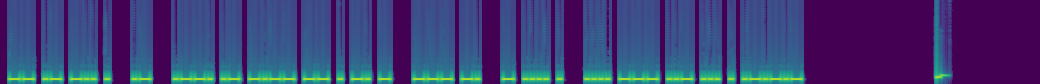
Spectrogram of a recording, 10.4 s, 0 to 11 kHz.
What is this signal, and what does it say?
Morse code, heard as a keyed tone, about 34 wpm, 700 Hz. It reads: MADE A PAYMENT ON THE HOUSE.
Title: Sentences from Top 1400 Words 35wpm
